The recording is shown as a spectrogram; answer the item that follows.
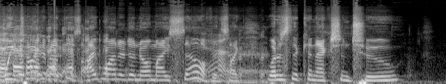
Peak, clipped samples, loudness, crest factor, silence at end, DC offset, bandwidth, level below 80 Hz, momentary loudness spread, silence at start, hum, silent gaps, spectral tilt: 0 dBFS; 0.2%; -12 LUFS; 12 dB; 0.45 s; under 0.1%; over 20 kHz; -24 dBFS; 8 LU; 0 s; none; none; -2.5 dB/octave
